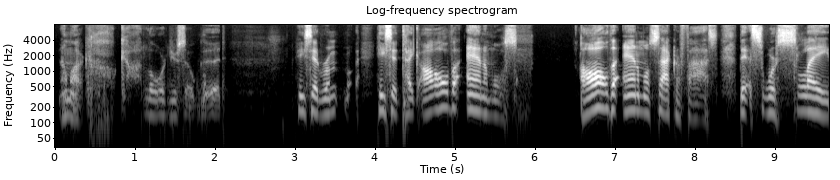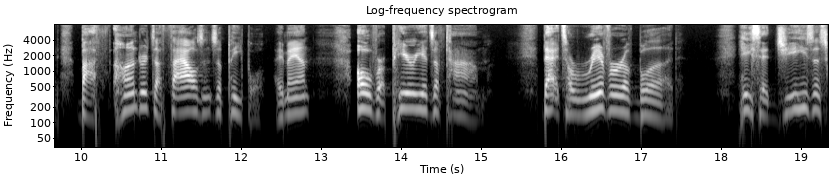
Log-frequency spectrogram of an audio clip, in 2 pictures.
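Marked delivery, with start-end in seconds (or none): 0.5-2.1 very soft, low prayer; hushed, reverent aside; awed murmur. Retold or imitated. Retelling his awed response to radio sermon. 4.3-17.5 low, soft, measured sermon; hushed preacher building a picture; radio preacher. Retold or imitated. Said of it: "this man's preaching out of Leviticus".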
